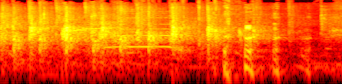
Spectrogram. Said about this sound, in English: So, you guys were weak on the claps. But hey, that's all right, that's all right.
